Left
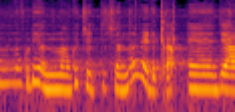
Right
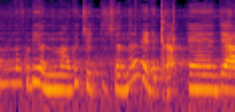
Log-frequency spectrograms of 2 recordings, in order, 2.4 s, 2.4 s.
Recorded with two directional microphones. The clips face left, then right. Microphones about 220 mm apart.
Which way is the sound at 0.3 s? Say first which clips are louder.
Left 4 dB; 50° left (ahead or behind).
